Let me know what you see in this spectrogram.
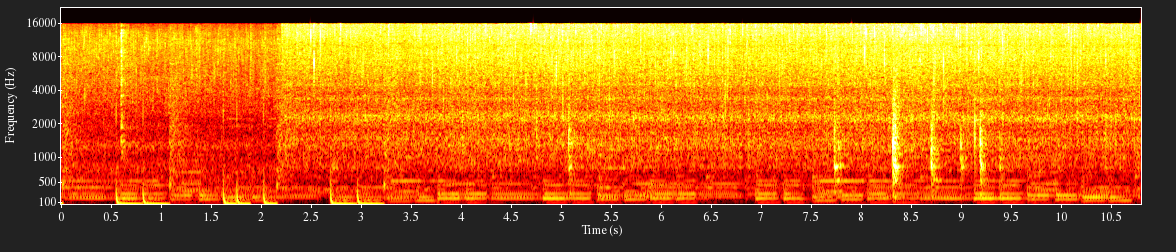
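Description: Chopped peppers, celery and garlic frying in olive oil in a stainless steel stockpot: a steady sizzle that grows louder about two seconds in, with a few sharp clicks near the end.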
